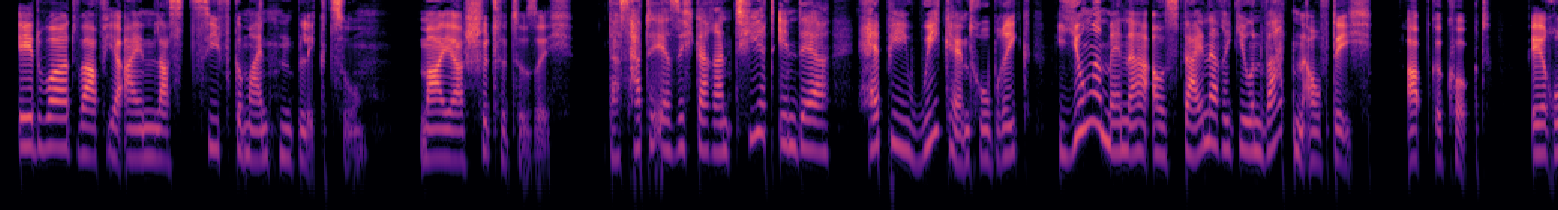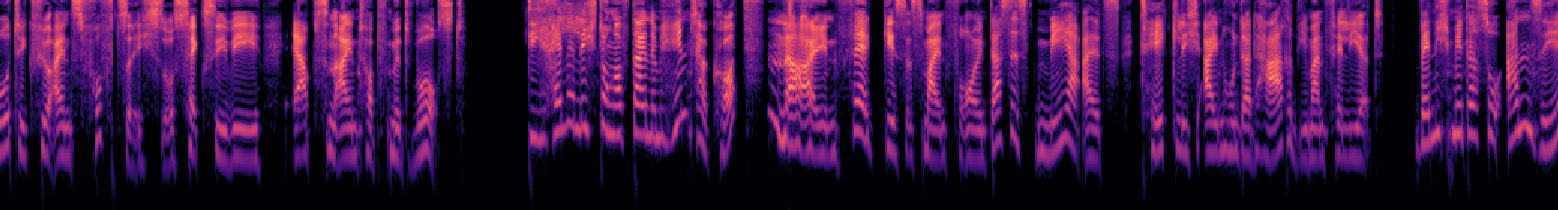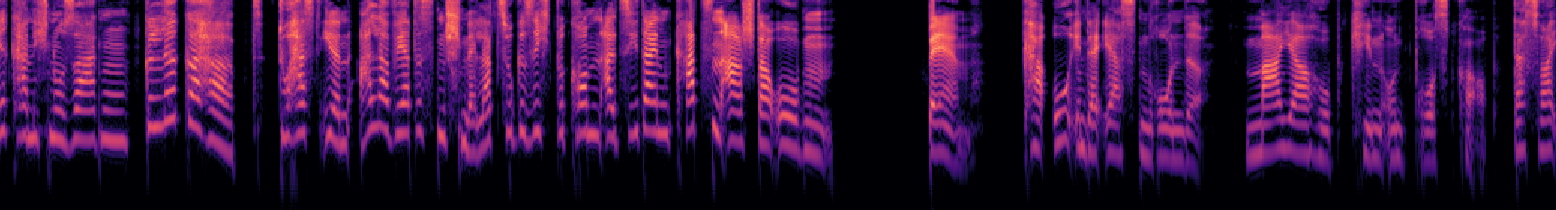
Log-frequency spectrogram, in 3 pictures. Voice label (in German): Hoerbuch cool frech zickig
